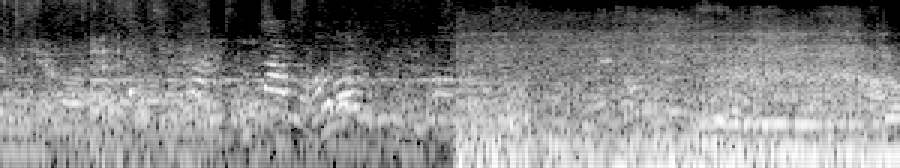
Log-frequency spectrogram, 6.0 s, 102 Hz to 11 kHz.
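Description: Rallycross Super Cars 1600 launch from the start line at Sedlčany, a sudden roar of engines bursting in midway after an excited commentator's voice, then a sustained loud rumble of cars pulling away.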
